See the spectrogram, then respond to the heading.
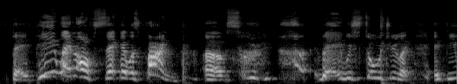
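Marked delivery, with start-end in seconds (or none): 0.1-1.8 much higher and louder, indignant; outraged outburst. Real, not acted. Ranting about her manager, loud high outrage. 2.0-2.6 laughing apology after an outburst; embarrassed laugh. Real, not acted. To viewers after ranting, laughing sorry.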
